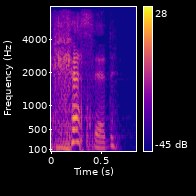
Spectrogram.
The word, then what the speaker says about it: chesed: Chesed, or pronounced correctly, would be chesed, is probably the most significant Hebrew word in the Old Testament.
